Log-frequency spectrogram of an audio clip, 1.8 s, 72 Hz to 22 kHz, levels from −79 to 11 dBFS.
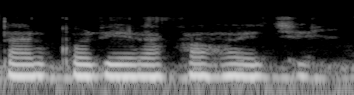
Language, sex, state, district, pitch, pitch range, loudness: Bengali, female, Tripura, West Tripura, 230 Hz, 225-230 Hz, -11 LUFS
